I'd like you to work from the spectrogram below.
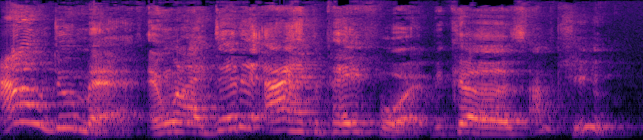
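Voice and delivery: high laughing denial; high indignant denial. Real, not acted. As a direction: protest sharply, then joke. Denying, then joking about meth.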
